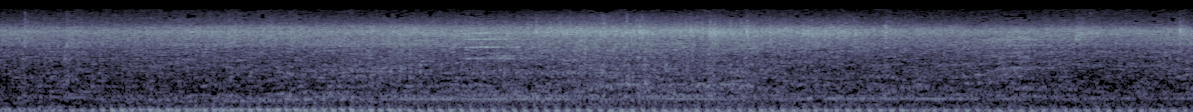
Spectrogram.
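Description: An engine running steadily with a low, evenly pulsing hum, getting a little louder about half a second in.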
